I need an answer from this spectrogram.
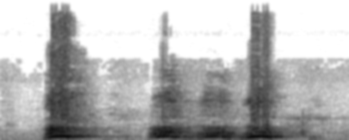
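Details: A young German Shepherd puppy in Irkutsk, Siberia, gives a quick run of high, yappy barks at a passer-by during the first snowfall season, barking a lot.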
